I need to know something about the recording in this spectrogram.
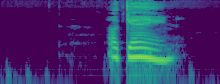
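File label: "again", Japanese, female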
